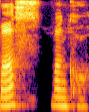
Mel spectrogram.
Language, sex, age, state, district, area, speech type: Assamese, female, 18-30, Assam, Charaideo, rural, spontaneous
